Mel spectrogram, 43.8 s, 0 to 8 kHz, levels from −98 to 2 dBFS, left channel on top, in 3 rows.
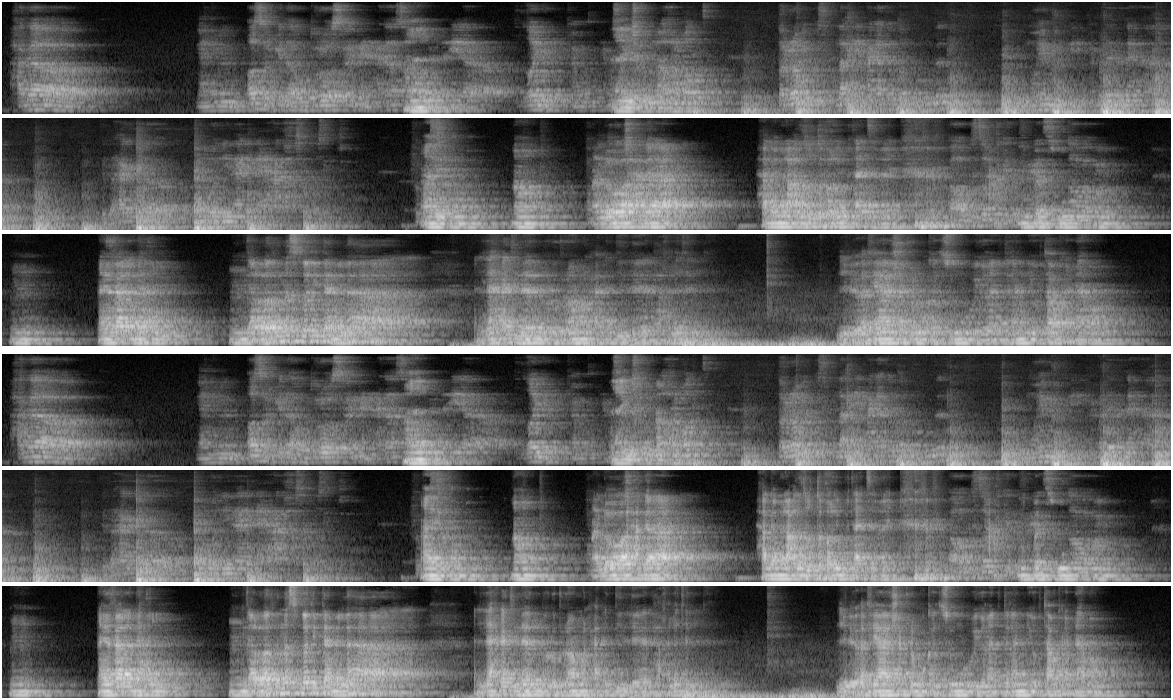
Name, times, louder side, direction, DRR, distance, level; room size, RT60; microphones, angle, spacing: voice 1, 0.1-1.1 2.4-8.7 9.7-11.8 12.6-14.8 15.9-18.8 19.7-20.1 21.9-23.2 26.4-28.4 30.6-31.3, equal, 5° left, -6 dB, 0.5 m, -34 dB
voice 2, 5.0-5.3 7.6-8.3 19.8-20.6 21.0-21.4 22.0-23.0 24.1-26.4 27.3-28.5 29.3-29.7 30.4-31.2 32.1-34.4 35.1-38.2 39.7-43.0, right 2 dB, 90° right, 2 dB, 0.4 m, -21 dB
sound 1, 8.6-8.8 9.2-9.6 9.9-10.2 10.6-11.5 11.8-12.1 12.5-12.7 13.1-13.3 13.7-14.0 14.4-14.6 15.0-15.3 15.6-15.9 16.3-16.5 17.0-17.3 17.7-17.9 18.4-18.5, equal, 45° right, 0.6 m, -24 dB
sound 2, 34.8-40.3, equal, 80° left, 0.5 m, -33 dB
2.7 x 2.2 x 2.6 m, 1.5 s
head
